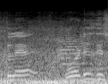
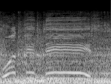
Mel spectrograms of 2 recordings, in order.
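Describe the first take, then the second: First: It is said in the speaker's usual Indian accent. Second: It is said imitating the local Thai accent. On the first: This is how the speaker normally says it. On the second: This is how local people say it, so they understand.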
